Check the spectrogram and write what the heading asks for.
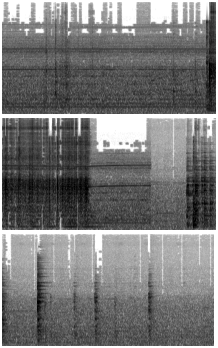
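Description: MIG welder laying a short weld on steel square tubing: a crackling, sizzling burst of about two seconds over a steady hum. A few seconds later come a quick cluster of metal clanks, one sharp knock and a few lighter clicks as steel tubing and tools are handled on the frame.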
